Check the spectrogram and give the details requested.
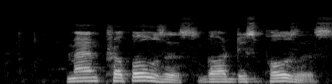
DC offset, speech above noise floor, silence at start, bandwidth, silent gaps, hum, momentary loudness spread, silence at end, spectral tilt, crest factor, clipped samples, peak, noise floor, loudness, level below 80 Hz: under 0.1%; 39 dB; 0.65 s; 10 kHz; none; none; 7 LU; 0 s; -6.5 dB/octave; 16 dB; under 0.1%; -6 dBFS; -61 dBFS; -22 LUFS; -60 dBFS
